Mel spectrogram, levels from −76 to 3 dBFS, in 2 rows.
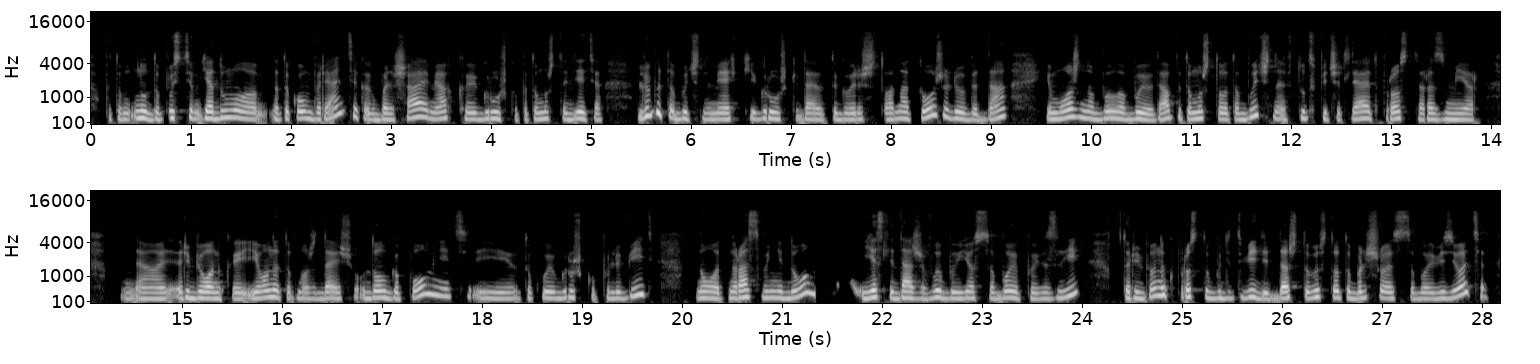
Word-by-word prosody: Потом, 180 -4 -4
ну, 215 -1 +5
допустим, 210 +4 -1
я 205 -2 +5
думала 210 -3 +2
о 185 - -1
таком 205 +2 +1
варианте, 250 - -1
как 170 -5 -2
большая 205 +8 +2
мягкая 195 -1 -1
игрушка. 195 +1 -1
Потому 190 +1 -2
что 190 - -7
дети 180 -1 +1 0.4
любят 285 +1 +4
обычно 190 -3 -1
мягкие 180 +1 -1
игрушки. 200 -1 -1
Да, 180 -1 0
и - - -7
ты 180 - -4
говоришь, 180 +1 -1
что 180 - -6
она 200 +2 0
тоже 260 +5 +2
любит, 175 -5 +1
да. 210 +9 0 0.4
И - - +1
можно 215 +1 +3
было 200 +1 +2
бы, 175 -1 +3
да, 180 +6 +1
потому 205 -4 0
что 195 -2 -5
вот 180 -1 -1
обычное 245 +12 -1
тут 205 -1 -3
впечатляет 195 +2 -2
просто 195 -1 -2
размер, 175 -1 0 0.5
да, 170 - 0
ребёнка, 180 -2 +2
и 170 +2 +1
он 205 +3 +4
это 205 - -1
может, 175 -2 -4
да, 185 +2 +2
ещё 175 -1 -4
долго 185 -1 +2
помнить 245 - 0
и 180 -3 -2
такую 185 +1 -1
игрушку 195 +3 -3
полюбить. 200 - -1 0.4
Но 190 -2 +2
раз 205 +3 +3
вы 195 - -1
не 195 -1 +1
дома, 230 - +2 0.5
если 200 0 +3
даже 180 -1 +2
вы 205 +4 +3
бы 180 0 0
её 185 +1 +1
с 185 - -10
собой 185 +1 +1
повезли, 175 - -2 0.4
то 190 - +3
ребёнок 225 +8 +2
просто 220 -1 +1
будет 180 +2 -3
видеть, 190 -5 +1
да, 185 0 +6
что 185 0 -4
вы 215 - +3
что-то 200 -2 -1
большое 185 +1 -1
с - - -12
собой 170 0 -3
везёте. 205 - 0
190 Hz, 170 wpm, -22 LUFS, 180-210 Hz, 0.5 s, да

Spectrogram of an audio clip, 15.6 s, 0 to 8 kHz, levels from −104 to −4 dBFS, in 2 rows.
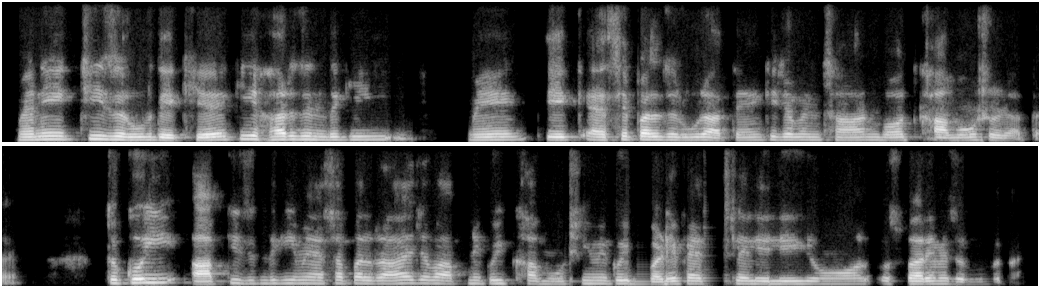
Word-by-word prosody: मैंने 175 +4 +4
एक 180 0 -6
चीज़ 200 -3 +3
ज़रूर 160 -2 +4
देखी 145 0 +2
है 160 +3 +7
कि 195 +5 +2
हर 175 +1 +7
ज़िन्दगी 170 -1 -1 0.8
में 165 +3 0 0.2
एक 155 0 +1
ऐसे 155 +3 +1
पल 170 -1 +8
ज़रूर 155 0 0
आते 145 +1 0
हैं 150 +1 -7
कि 170 - -5
जब 160 0 -1
इंसान 150 0 -4
बहुत 150 +1 -2
खामोश 145 +1 0
हो 145 - -1
जाता 130 - -10
है। - - -17 0.7
तो 195 - +3
कोई 220 +1 +8 0.3
आपकी 145 +6 +4
ज़िन्दगी 180 +1 -9
में 180 0 -5
ऐसा 175 +2 -4
पल 180 -1 +1
रहा 170 +1 +2
है 190 - -1
जब 185 -1 -5
आपने 175 +2 -10
कोई 180 +2 -4
खामोशी 150 +1 -7
में 170 -1 -6
कोई 175 +2 -1 0.2
बड़े 145 +2 +2
फैसले 160 0 -3
ले 155 -1 -1
लिए 155 0 -2
हों, 150 0 -7 0.2
और 155 - -9
उस 155 0 -10
बारे 155 0 +5
में 160 0 -5
ज़रूर 135 -2 -8
बताएँ? - - -16
160 Hz, 195 wpm, -22 LUFS, 150-175 Hz, 0.8 s, पल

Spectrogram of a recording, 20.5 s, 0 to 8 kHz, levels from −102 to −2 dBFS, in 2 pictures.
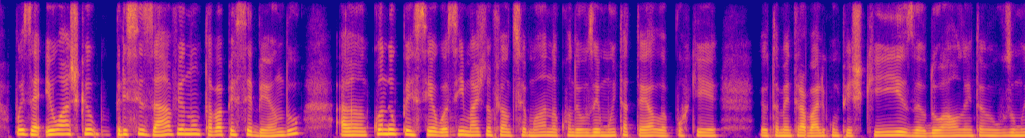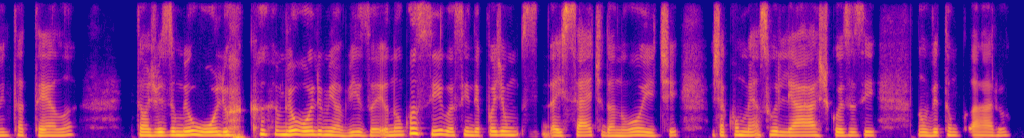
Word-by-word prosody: Pois 250 -1 +4
é, 215 -2 +6
eu 240 +3 +5
acho 255 +1 +2
que 265 - +1
eu 260 -1 +3 0.2
precisava 235 -1 +2
e 260 - +6
eu - - +2
não 255 0 +3
estava 215 -2 +1
percebendo. 215 - +1 0.3
Ah, 200 0 +2
quando 260 0 +5
eu 260 - +6
percebo, 210 -6 +2
assim, 210 +4 0
mais 195 -1 0
no 205 - 0
final 195 -2 -2
de 170 - -7
semana, 180 0 -2
quando 180 +1 -4
eu 170 - +1
usei 175 +1 0
muita 180 +3 -2
tela, 170 -3 -2
porque 170 +1 -4 0.4
eu 165 -1 -1
também 165 -1 0
trabalho 160 -1 +1
com 170 +1 -4
pesquisa, 180 +1 -1
eu 150 - -2
dou 160 +1 0
aula, 165 +1 -2
então 170 +1 -4
eu 165 - -2
uso 170 +1 -3
muita 180 +2 -3
tela, 175 +2 -1 0.6
então, 190 -2 +1
às 180 - +2
vezes, 185 +2 +2
o - - +5
meu 205 +3 +5
olho 195 0 +4 0.2
ca 245 - 0
o - - 0
meu 225 +2 +6
olho 220 +1 +4
me 210 -1 +2
avisa, 180 0 -2
eu - - 0
não 200 +2 0
consigo, 240 -4 +3
assim, 195 +1 -2
depois 190 +2 -1
de 210 - +3
uns 200 - -4
das 175 -1 -1
19h, 180 0 -2 0.3
já 185 - -2
começo 195 +1 -1
a 210 - +3
olhar 185 0 0
as 175 - -6
coisas 185 0 -3
e 190 - -2 0.4
não 185 -1 -2
vê 180 - 0
tão 185 0 -5
claro. 170 - -5
185 Hz, 215 wpm, -22 LUFS, 175-210 Hz, 0.6 s, é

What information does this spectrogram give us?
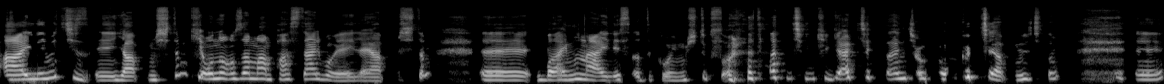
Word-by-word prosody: ailemi 250 +8 +6
çiz 255 -8 -2
eee 190 - -2
yapmıştım, 205 - +1
ki 395 - 0
onu 260 +1 +5
o 255 - +1
zaman 260 -2 +2
pastel 240 +1 -1
boya 170 -5 -1
ile 175 +2 -5
yapmıştım. 170 - -3 0.5
Eee, 195 -1 +2
Baymın 205 +3 +3
ailesi 190 0 +1
adı 185 +2 -9
koymuştuk 205 +8 -7
sonradan 300 - -1
çünkü 260 0 -4
gerçekten 290 -1 0
çok 270 -1 -2
korkunç 315 +7 +2
yapmıştım. 245 +6 -1 0.8
Eee 220 +4 -2
240 Hz, 125 wpm, -25 LUFS, 205-270 Hz, 0.8 s, ailemi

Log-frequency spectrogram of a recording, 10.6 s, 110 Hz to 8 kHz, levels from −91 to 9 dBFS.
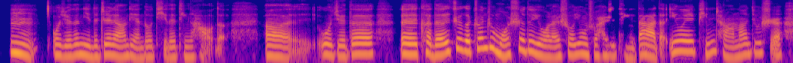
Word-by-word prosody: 嗯， 220 0 +3 0.2
我 195 0 0
觉 175 -1 -2
得 195 +2 -1
你 195 -3 +1
的 175 0 -3
这 200 +3 0
两 175 -2 0
点 170 -5 -4
都 165 +1 -4
提 170 - -8
得 165 +1 -3
挺 165 0 -7
好 175 - -6
的。 - - -9 0.5
呃， 175 -3 +2 0.3
我 205 -1 0
觉 180 -1 -3
得， 210 +2 +4 0.3
呃， 205 0 +6
可 220 +2 +1
能 195 +4 +5
这 290 +4 +1
个 250 -2 +7
专 300 +5 +2
注 320 0 +3
模 200 -7 +2
式， 275 +6 0
对 250 -2 +1
于 205 - +2
我 180 -2 0
来 165 +1 -2
说 190 +2 -3
用 210 0 0
处 190 - -7
还 185 -1 -4
是 180 - -6
挺 160 -4 -10
大 190 -2 +3
的。 - - -6
因 240 +2 +1
为 245 -1 +4
平 225 -1 -5
常 175 -10 -5
呢 190 +3 -2
就 220 +1 -5
是， - - -2
195 Hz, 265 characters per minute, -23 LUFS, 175-220 Hz, 0.5 s, 个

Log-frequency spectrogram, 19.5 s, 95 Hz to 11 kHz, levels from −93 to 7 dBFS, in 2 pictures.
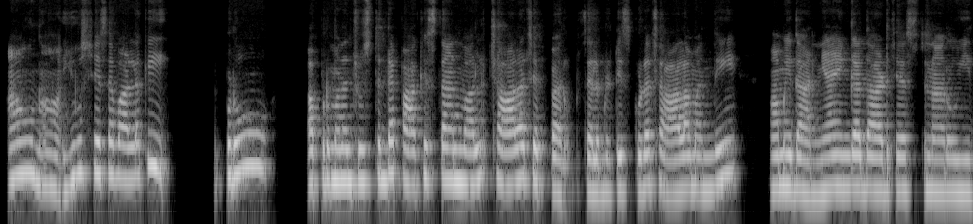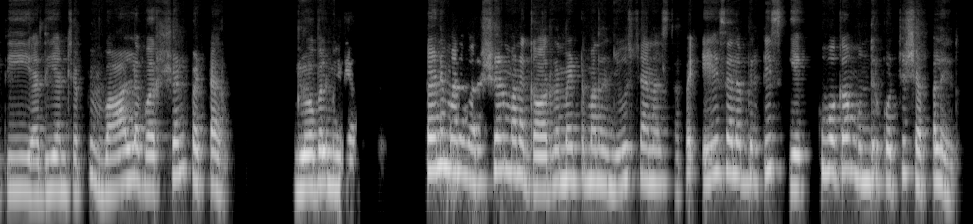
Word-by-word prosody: అవును. 265 -4 0 0.2
యూజ్ 275 +3 -1
చేసే 275 0 +2
వాళ్ళకి 255 +6 0 0.6
ఇప్పుడూ, 260 +5 +1 0.7
అప్పుడు 230 +1 -2
మనం 235 0 +4
చూస్తుంటే 235 +3 +1
పాకిస్తాన్ 240 +1 0
వాళ్ళు 225 +2 0
చాలా 225 +1 +2
చెప్పారు. 215 -7 -2 0.2
సెలబ్రిటీస్ 190 +1 -2
కూడా 205 +1 +1
చాలా 190 -1 -1
మంది 200 +4 -1 0.5
"మా - - -1
మీద 205 -1 +1
అన్యాయంగా 205 +3 -1
దాడి 195 0 -1
చేస్తున్నారు" 195 -1 -4 0.2
ఇది, 195 +2 -6 0.2
అది 185 +2 -3
అని 195 -1 -4
చెప్పి 190 +6 -7 0.2
వాళ్ళ 215 +5 +2 0.2
వర్షన్ 205 +8 0
పెట్టారు, 225 -3 -1 0.7
గ్లోబల్ 210 +2 +7
మీడియాలో. 190 -2 -2 0.7
కానీ 300 +2 +8
మన 290 - +3
వెర్షన్ 235 +6 0
మన 280 - +2
గవర్నమెంట్, 230 +4 +2
మన 235 - +1
న్యూస్ 240 +3 -1
చానెల్స్ 230 -1 -2
తప్ప 195 - -16 0.2
ఏ - - 0
సెలబ్రిటీస్ 275 +2 -1 0.2
ఎక్కువగా 285 +8 0
ముందరకొచ్చి 240 0 0
చెప్పలేదు. 225 -3 0
225 Hz, 135 wpm, -21 LUFS, 200-245 Hz, 0.7 s, కానీ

